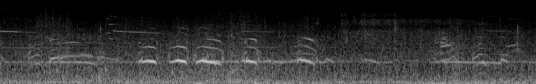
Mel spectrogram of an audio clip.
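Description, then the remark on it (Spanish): A fishing boat engine drones steadily in the port of Malpica at dawn as boats return from a night of fishing, while several gulls cry out in a short burst of squawks near the middle, with a faint wash of water throughout. “Hay un motor ahí sonando.”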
